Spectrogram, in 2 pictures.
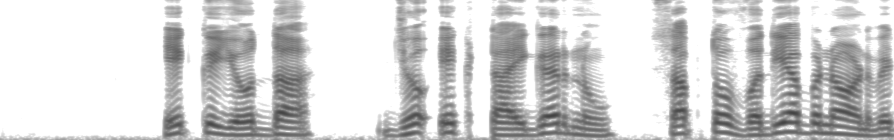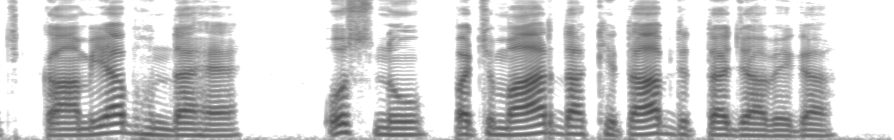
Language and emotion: Punjabi, neutral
